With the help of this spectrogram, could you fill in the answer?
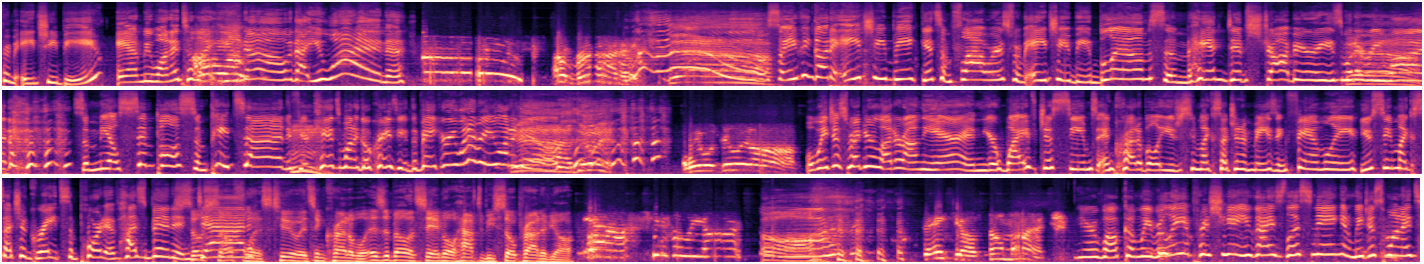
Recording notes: trying to get the lucky winner on the phone!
